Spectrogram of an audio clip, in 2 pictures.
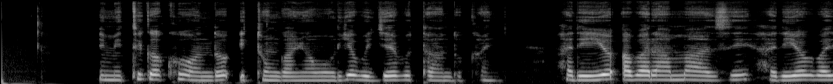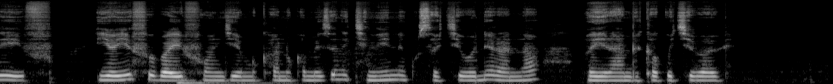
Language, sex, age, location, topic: Kinyarwanda, female, 18-24, Kigali, health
